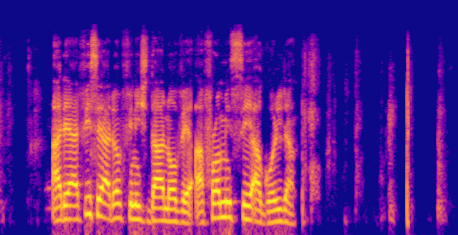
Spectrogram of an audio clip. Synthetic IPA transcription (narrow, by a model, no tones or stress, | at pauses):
adɛaɪfiseadɔ̃nfiniʃdanɔvɛʔa̰fɹɔmisseaɡɔɾidã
